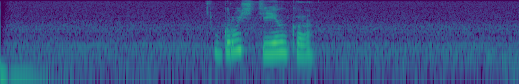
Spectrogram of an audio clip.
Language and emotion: Russian, sad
